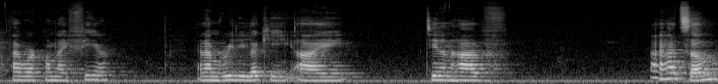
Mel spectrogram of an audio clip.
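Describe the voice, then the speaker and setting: At a very slow pace with long, frequent pauses, a woman speaks amid noticeable background noise and audible room echo. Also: medium pitch for a woman, fairly even intonation. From southern France (Nice). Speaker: interview guest, healing practitioner. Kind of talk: interview.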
